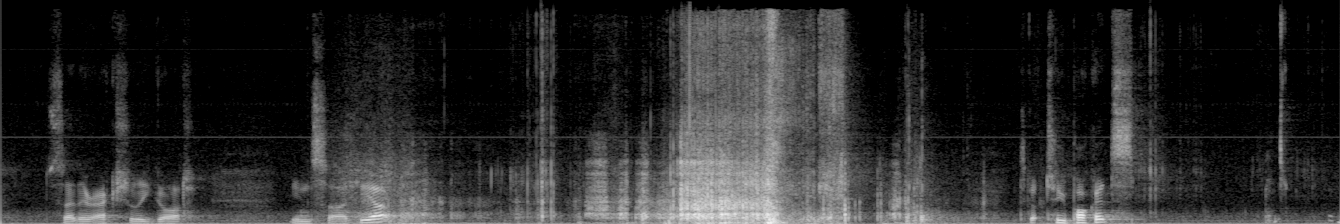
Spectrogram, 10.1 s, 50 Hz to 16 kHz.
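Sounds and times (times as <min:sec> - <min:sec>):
fabric rasping tear: 0:03.9 - 0:06.4.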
